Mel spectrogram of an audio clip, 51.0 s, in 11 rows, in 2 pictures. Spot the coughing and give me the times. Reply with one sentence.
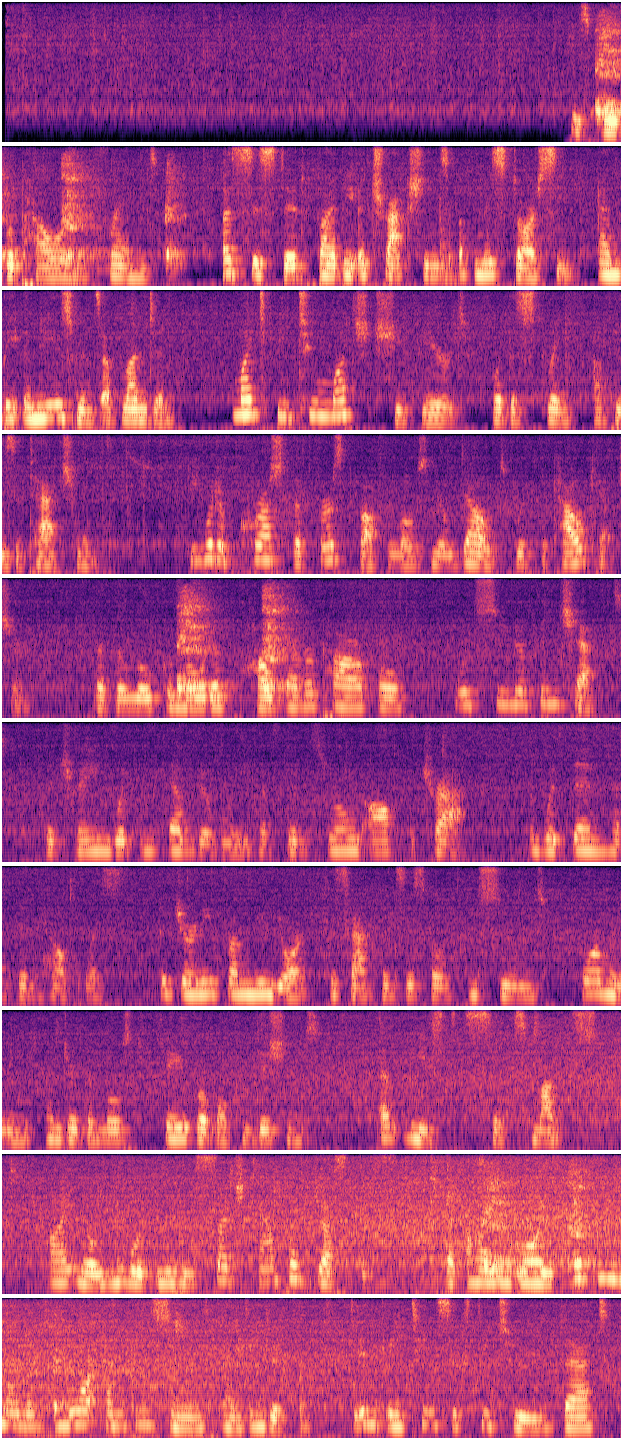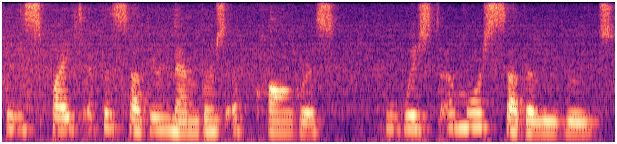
You can hear the coughing from 4.5 to 6.0 s, from 19.9 to 21.1 s and from 40.7 to 42.4 s.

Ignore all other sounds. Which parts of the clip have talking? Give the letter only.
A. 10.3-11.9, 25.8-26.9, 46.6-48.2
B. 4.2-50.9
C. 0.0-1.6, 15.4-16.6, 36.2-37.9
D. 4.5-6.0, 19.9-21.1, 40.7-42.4
B.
